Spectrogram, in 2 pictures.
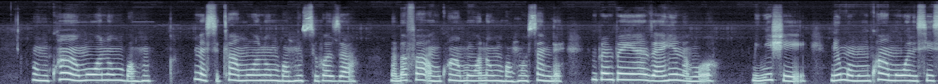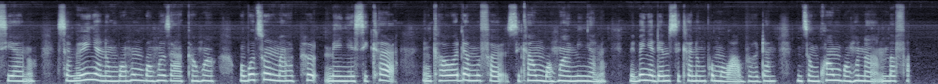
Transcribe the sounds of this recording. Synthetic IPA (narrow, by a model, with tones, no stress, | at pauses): ŋ̩˨kʷʰã˦˨mʊ̃˦wɔ˦nʊ̃˦m̩˦bɔ˨ɦʊ̃˦ | nã˨si˨kʰa˦˨mʊ̃˦wɔ˦nʊ̃˦m̩˦bɔ˨ɦʊ̃˦si˨hɔ˦d͡za˨ | mɪ̃˨ba˦fa˦˨ŋ̩˨kʷʰã˦˨mʊ̃˦wɔ˦nʊ̃˦m̩˦bɔ˨ɦʊ̃˦sa˦n˨˦dɛ˨ | m̩˦pʰɾɛ̃˦m̩˦pʰɛ̃˦nja˦˨d͡zaː˨ɦɪ̃˦nã˨mʊ̃˨wɔ̰˦ | mĩ˨ɲĩ˦ɕe˨ | nã˨˦mɔ̃˨mʊ̃˨ŋ̩˨kʷʰã˦˨mʊ̃˦wɔ˦nʊ̃˨si˦e˦si˨a˨nʊ̰̃˨sɛ˨mɪ̃˨ɾi˦ɲã˨nʊ̃˨m̩˨bɔ˨ɦʊ̃˦m̩˦bɔ˨ɦʊ̃˦d͡zaː˨kʰã˨ɦʊ̃˦a˨mʊ̃˨bɔ˦tʰʊ̃˦m˦mã˨pʰɛ˦mɛ̃˨ɲɛ̃˨si˨kʰa˦˨ | ŋ̩˨kʰa˨˦wɔ˦dã˦mmʊ̃˦fa˨si˨kʰa˦m̩˦bɔ˨ɦʊ̃˦a˨mĩ˦ɲã˨nʊ̰̃˨ | mɪ̃˨bɛ˦ɲã˨dɛ̃˦msi˨kʰa˦nʊ̃˦m̩˦pʰɔ˦mã˨wɔ˨a̰˨bʊ˨ɾdã˦mn̩˨tʰɪ˨ŋ̩˦kʷʰã˦m̩˦bɔ˨ɦʊ̃˦nã̰˨m̩˦bɛ˦fa˨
